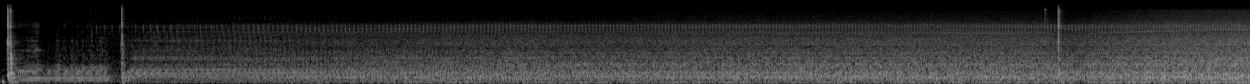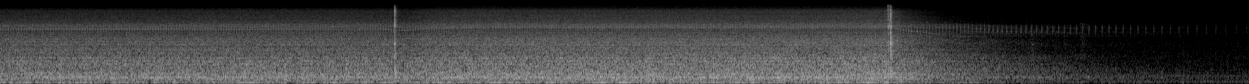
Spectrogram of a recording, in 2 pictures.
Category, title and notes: Sound effects > Objects / House appliances
Cooktop fan being turned on at 3 different speeds. Recorded with my phone.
